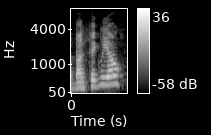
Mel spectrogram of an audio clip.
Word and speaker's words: Bonfiglio: his last name uh is it bonfiglio yeah the hardest name we have so yeah it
